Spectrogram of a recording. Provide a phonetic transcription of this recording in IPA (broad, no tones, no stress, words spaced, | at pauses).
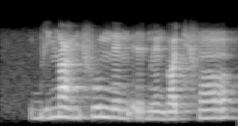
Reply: bi̤nʲʕɔ̤nʲ fuŋe ŋḛrbẽ ɡɒtʲ fõ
